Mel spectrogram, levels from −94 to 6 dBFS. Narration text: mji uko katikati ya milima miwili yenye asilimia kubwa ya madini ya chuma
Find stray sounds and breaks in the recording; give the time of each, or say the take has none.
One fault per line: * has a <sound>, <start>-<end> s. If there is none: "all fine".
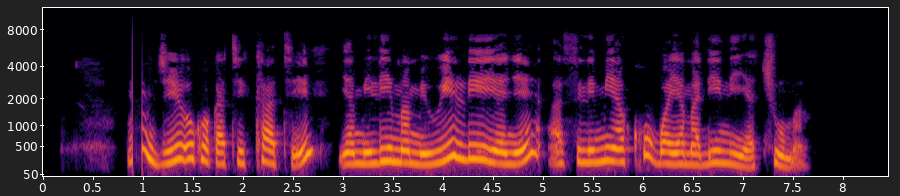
* has a dropout, 0.9-1.0 s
